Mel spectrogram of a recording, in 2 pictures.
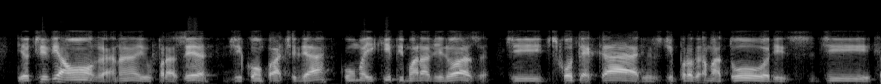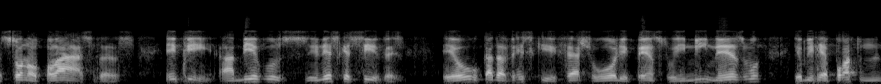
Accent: Brazilian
